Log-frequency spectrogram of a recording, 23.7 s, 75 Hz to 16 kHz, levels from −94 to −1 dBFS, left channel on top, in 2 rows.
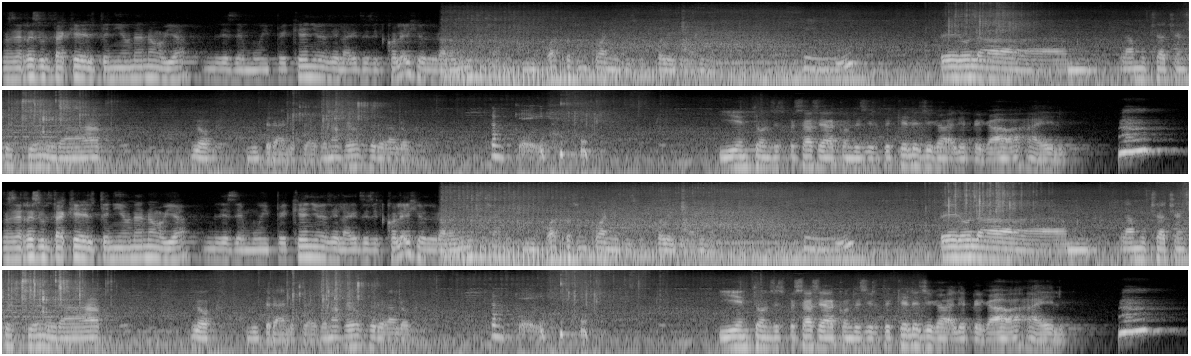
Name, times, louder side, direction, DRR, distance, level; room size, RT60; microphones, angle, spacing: voice 1, 0.0-7.2 9.4-10.9 11.1-12.9 13.8-16.0 19.0-22.5, right 3 dB, 85° right, 14 dB, 1.0 m, -28 dB
sound 1, 4.4-21.1, right 2 dB, 50° right, 1.4 m, -36 dB
voice 2, 8.0-8.6 16.8-17.8 23.0-23.4, equal, 5° left, 9 dB, 0.7 m, -29 dB
sound 2, 8.2-10.5 11.1-13.0 13.9-16.1 17.0-18.6, right 8 dB, 65° right, 2.3 m, -37 dB
25.5 x 17.5 x 7.7 m, 1.1 s
head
